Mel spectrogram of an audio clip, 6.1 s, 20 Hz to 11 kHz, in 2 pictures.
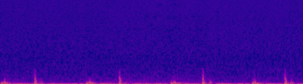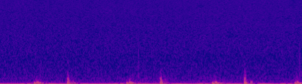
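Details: Own heartbeat recorded at length while keeping still and relaxed: steady low paired beats at about 70 a minute over a faint hum; regular rhythm, normal heart sounds.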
